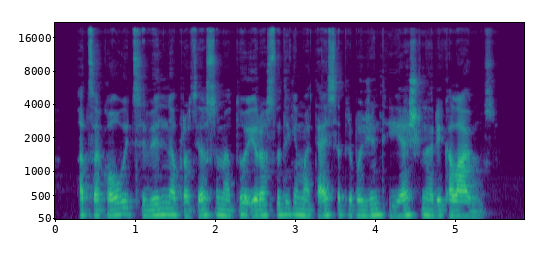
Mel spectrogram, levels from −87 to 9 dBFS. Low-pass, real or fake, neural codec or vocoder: 19.8 kHz; real; none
